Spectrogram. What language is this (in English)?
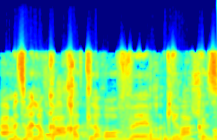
Hebrew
